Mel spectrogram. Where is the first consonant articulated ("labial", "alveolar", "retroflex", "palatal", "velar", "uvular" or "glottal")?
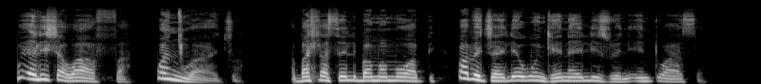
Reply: alveolar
